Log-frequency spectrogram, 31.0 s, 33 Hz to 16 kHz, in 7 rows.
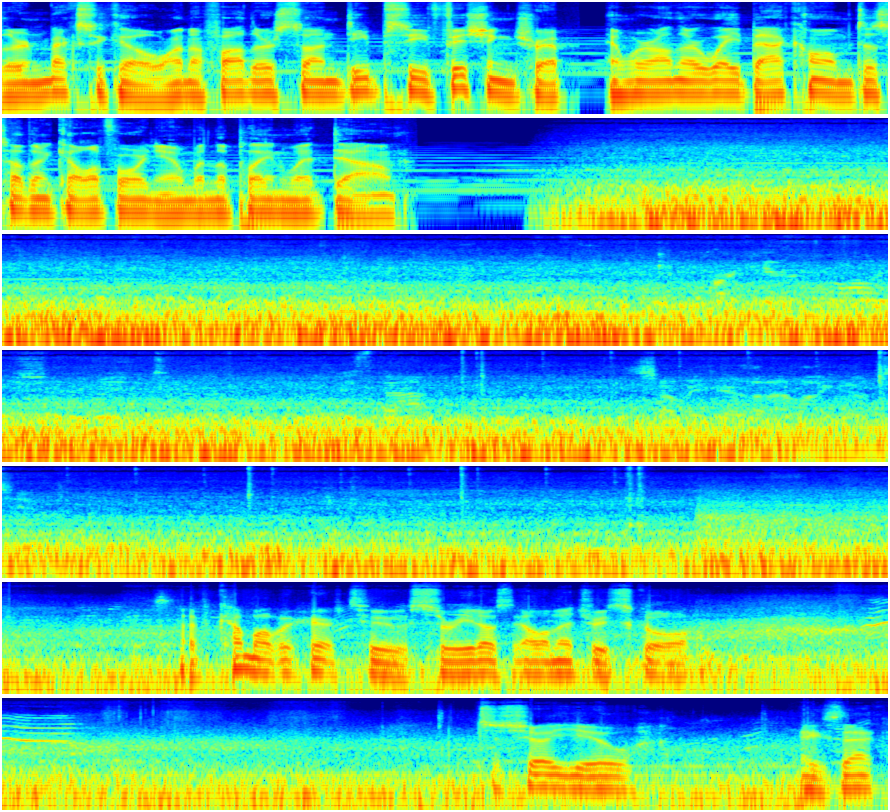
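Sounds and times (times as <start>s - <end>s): car engine and tyre rumble: 7.1s - 31.0s.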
